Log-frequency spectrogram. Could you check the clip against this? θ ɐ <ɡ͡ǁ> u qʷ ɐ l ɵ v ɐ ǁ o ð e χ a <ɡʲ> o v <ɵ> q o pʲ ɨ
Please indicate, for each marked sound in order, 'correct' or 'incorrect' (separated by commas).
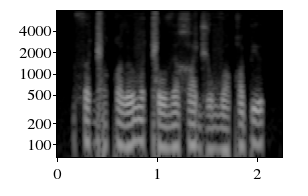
correct, incorrect, incorrect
